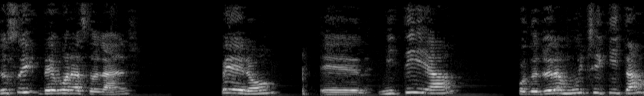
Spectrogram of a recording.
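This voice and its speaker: Very slowly, a woman speaks with a high pitch and very wide pitch swings. Her pauses are long and frequent. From Argentina, Misiones province near Paraguay and Brazil border. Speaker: podcast guest. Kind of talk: casual interview chat.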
